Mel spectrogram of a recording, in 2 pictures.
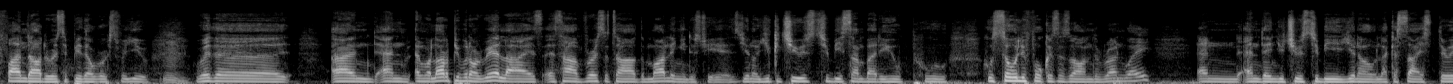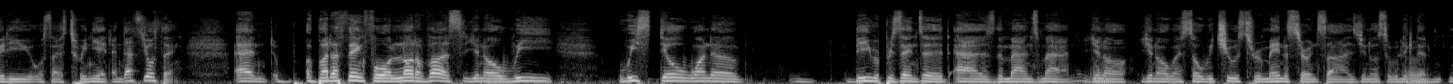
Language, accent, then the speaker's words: English; Kinshasa, DR Congo; I'm from the Congo, Kinshasa, the DRC.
